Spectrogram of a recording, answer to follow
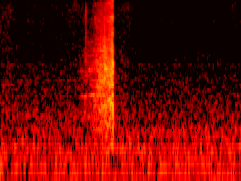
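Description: Short whoosh transition sound effect for a TV news channel's logo wipe. It swells for about half a second and cuts off sharply just after a second in, over a faint low hum.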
